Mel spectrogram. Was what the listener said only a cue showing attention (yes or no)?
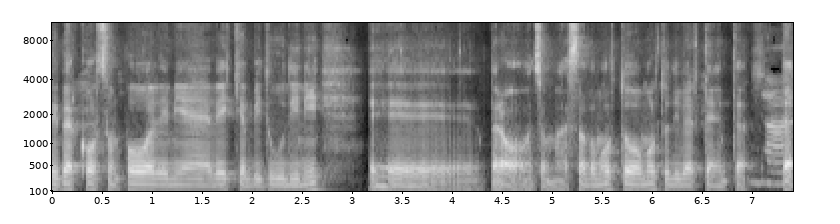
no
